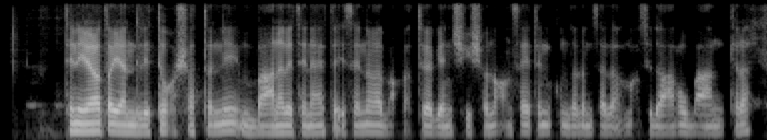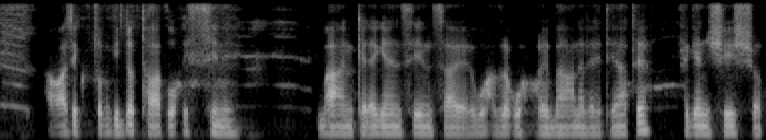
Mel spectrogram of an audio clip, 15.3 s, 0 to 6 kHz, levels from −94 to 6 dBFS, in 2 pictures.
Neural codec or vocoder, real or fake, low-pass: codec, 16 kHz, 0.9 kbps, LongCat-Audio-Codec; fake; 5.4 kHz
